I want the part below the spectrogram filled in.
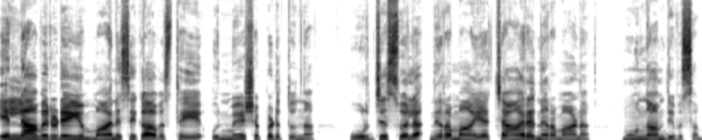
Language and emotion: Malayalam, neutral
